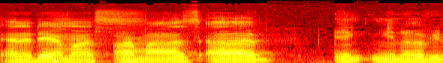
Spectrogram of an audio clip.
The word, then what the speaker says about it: Ana de Armas: Ana de Armas.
